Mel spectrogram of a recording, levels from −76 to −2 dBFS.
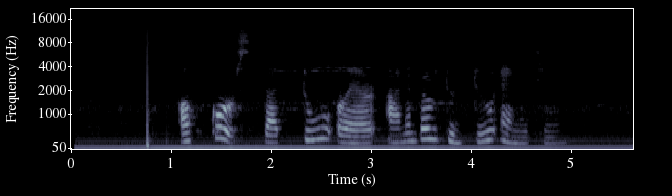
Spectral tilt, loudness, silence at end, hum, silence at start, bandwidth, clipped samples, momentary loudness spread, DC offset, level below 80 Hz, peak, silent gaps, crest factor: -6.5 dB/octave; -38 LUFS; 0 s; none; 0.05 s; 13 kHz; under 0.1%; 22 LU; under 0.1%; -48 dBFS; -18 dBFS; none; 20 dB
